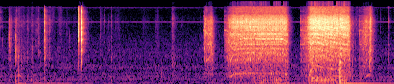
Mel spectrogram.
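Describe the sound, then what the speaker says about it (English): Power drill driving into a broken Hoover Platinum vacuum handle during a repair, running in two sustained bursts of several seconds each, loud and close, with brief clicks and handling knocks before them. "Get a drill."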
